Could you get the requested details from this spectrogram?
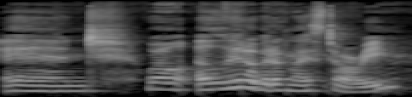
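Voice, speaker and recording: A Brazilian healing coach in her thirties chats casually on a live video, laughing often and restarting sentences. Her medium-pitched voice is animated and a little mellow, with a moderate pace.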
